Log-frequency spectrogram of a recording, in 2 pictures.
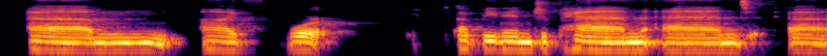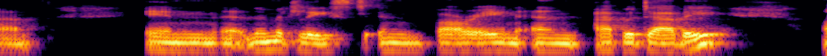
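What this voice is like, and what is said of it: British accent. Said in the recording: “as you can hear from my accent, I'm not from America. I'm British”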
